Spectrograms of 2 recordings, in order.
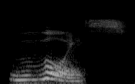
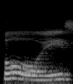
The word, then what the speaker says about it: voice: here the first one voice voice if you say boys with the other B you're talking about young men yes so make sure you pronounce this consonant correctly voice voice that's why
